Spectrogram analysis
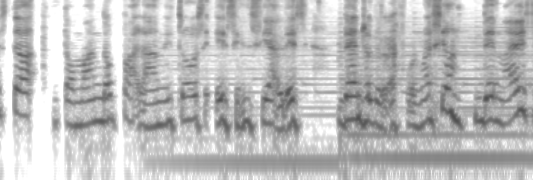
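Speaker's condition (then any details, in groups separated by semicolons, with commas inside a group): Cerebral palsy from birth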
